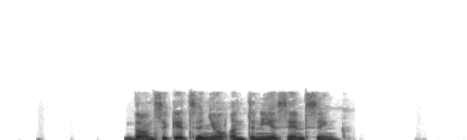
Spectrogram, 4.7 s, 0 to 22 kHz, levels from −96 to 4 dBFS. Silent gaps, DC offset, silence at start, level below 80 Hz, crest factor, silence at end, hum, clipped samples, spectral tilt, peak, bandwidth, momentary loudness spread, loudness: none; under 0.1%; 1.25 s; -62 dBFS; 16 dB; 1.2 s; none; under 0.1%; -5 dB/octave; -4 dBFS; 8 kHz; 7 LU; -18 LUFS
